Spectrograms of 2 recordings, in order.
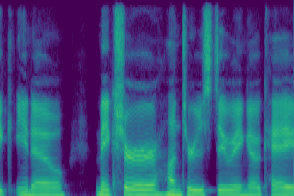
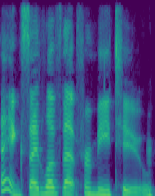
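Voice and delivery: snide, snarky, sarcastic tone; 3 semitones higher than usual. Narrating Adrian's reply to the doctor before he walks away, snarky. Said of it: "in a kind of snarky voice".

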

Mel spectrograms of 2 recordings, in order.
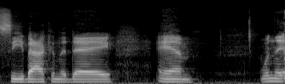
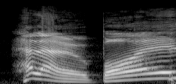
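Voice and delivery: put-on very loud swooping British accent, "boys" drawn out; 8 semitones higher, 11 dB louder than usual. Asked by another speaker for his rendition, greeting in a british accent. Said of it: "can we hear your rendition of it".

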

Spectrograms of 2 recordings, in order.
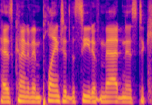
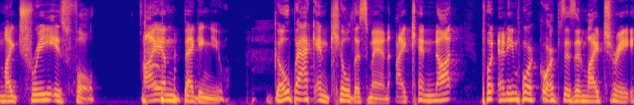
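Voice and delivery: exasperated, much slower; 3 semitones higher than usual. Telling a made-up story, speaking as Death; exasperated Death. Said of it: "an exasperated Death being like".

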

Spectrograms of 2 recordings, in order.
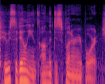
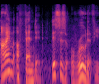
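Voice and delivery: offended, pitched-up complaining tone; 7 semitones higher, 4 dB louder than usual. Retelling a debate reply to David Kloiber: imitating Linda Gorton offended. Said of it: "she's like".

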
